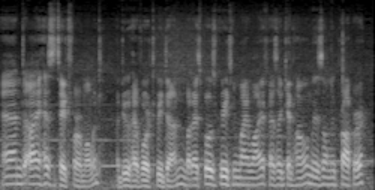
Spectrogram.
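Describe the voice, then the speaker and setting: A man's voice: mid-range voice, fast talker, a little mellow, soft background music. A man reading first-person story narration aloud in a dramatic way as he plays a visual novel.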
